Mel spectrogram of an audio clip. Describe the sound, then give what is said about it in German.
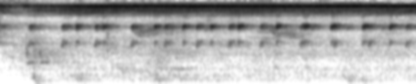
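A nature soundscape on Kangaroo Island, Australia, is filled with insects: a steady, high-pitched cricket buzz runs throughout, joined by many rapid, repeated chirps over a faint low rumble. “Da hatten wir auch so eine Soundkulisse, die uns der Känguru-Guide von Kangaroo Island geschickt hatte.”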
